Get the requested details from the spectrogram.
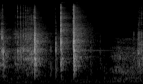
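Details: Mamiya 7 rangefinder shutter fired repeatedly at a slow speed (about 1/8 s): short crisp paired clicks as the leaf shutter opens then closes, checking for the electronic misfire fault; the shutter is firing properly.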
